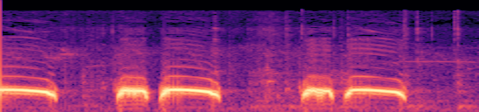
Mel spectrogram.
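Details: Cu gáy, the spotted dove, coos in 'thúc gù' fashion for luring birds and training young ones: a long note, then two clean short-long pairs of low, hollow coos with brief pauses.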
